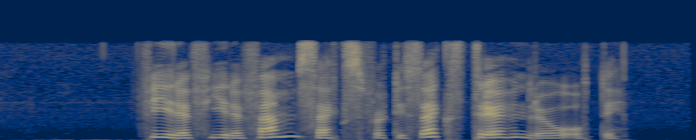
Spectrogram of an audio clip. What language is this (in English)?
Norwegian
